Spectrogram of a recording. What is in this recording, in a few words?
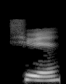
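"Xué", Chinese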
